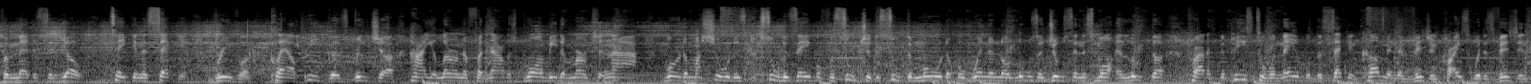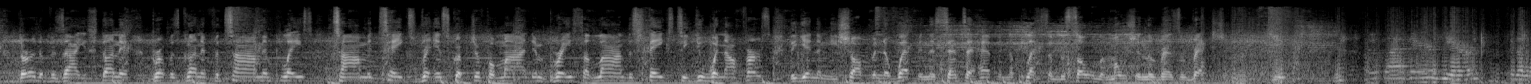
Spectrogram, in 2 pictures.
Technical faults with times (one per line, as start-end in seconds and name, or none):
27.32-30.63 buffer tearing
